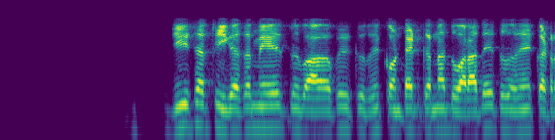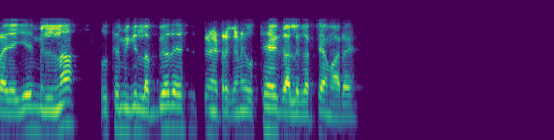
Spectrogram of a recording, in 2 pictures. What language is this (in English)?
Dogri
